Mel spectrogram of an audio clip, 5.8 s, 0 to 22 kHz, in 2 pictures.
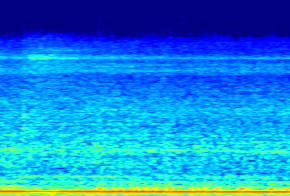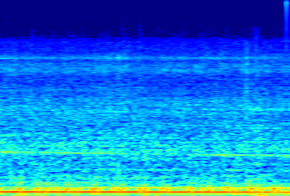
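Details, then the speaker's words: Turbo Honda Integra on a Crome anti-lag tune, turbo with lots of shaft play, cruising and spooling at about 2,500–3,000 rpm: a steady, deep rumble with no smoke or odd noises; healthy, though slightly rich up top with some boost creep. "it's not smoking a bunch it's not you know making any weird noise and I mean you coming to boost with it she spools right up"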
